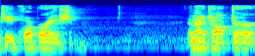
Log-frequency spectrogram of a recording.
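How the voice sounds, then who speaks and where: This man speaks with an American accent. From US West Coast. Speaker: vlogger. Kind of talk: casual monologue. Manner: fast; animated.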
